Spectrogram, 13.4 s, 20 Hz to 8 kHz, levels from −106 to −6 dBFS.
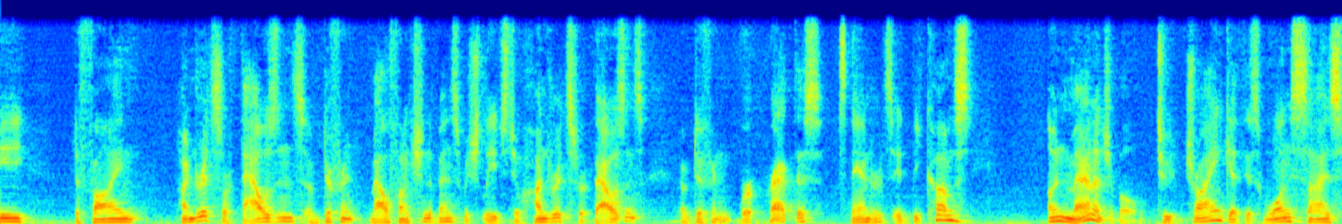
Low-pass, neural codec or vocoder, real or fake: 7.2 kHz; codec, 16 kHz, 1 kbps, X-Codec, WavLM features, trained on Multilingual LibriSpeech; fake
